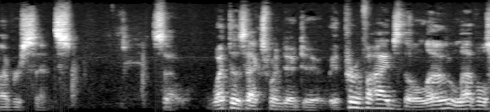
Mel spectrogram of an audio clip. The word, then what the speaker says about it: X Window: Well, we do this through a layer software known as X window. By the way, it's it's very common for people to mispronounce it as X-winds plural, but the proper name of this is X-wind.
